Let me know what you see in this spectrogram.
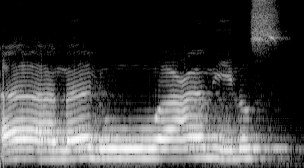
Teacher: Jadi nggak idgham ya, tidak amanu wa amilus, karena walaupun tulisannya sama tapi berbeda. Yang pertama waw mad itu makhrajnya al jauf, yang wa itu yang berharokat itu makhrajnya apa? Syafatan, dua bibir. Jadi ketika makhraj berbeda walaupun tulisan sama, maka sebenarnya itu beda huruf.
